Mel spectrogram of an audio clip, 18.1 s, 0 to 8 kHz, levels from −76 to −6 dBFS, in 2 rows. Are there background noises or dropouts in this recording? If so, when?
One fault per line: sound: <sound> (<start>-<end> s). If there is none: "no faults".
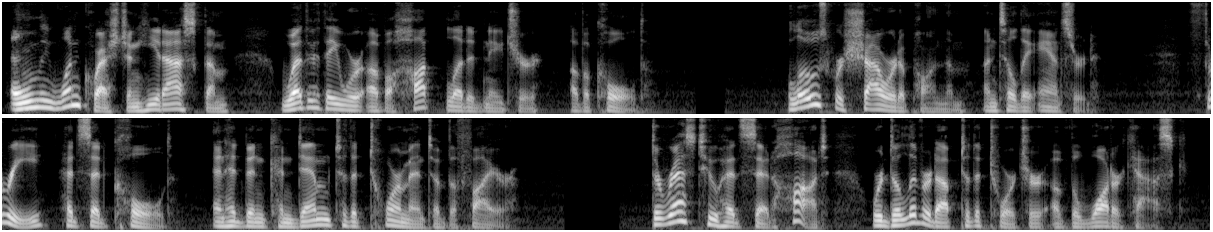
no faults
